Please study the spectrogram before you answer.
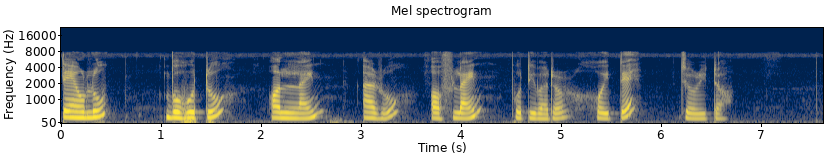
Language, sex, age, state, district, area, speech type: Assamese, female, 18-30, Assam, Majuli, urban, read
